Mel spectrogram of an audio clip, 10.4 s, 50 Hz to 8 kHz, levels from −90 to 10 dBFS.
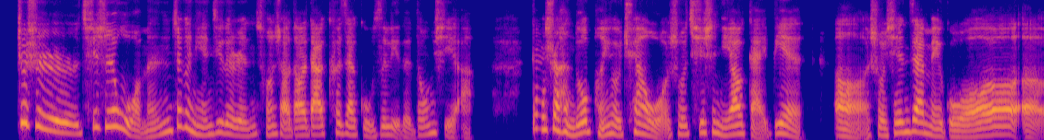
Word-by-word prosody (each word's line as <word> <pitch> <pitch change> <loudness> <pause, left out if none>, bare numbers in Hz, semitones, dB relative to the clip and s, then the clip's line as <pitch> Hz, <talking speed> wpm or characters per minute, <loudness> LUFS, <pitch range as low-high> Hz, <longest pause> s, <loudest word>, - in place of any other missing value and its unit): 就 425 - +5
是 240 - +3
其 280 - -4
实 340 +1 +2
我 315 - -1
们 160 - -7
这 345 - -2
个 310 - -2
年 175 -7 -5
纪 215 +4 -5
的 195 - -3
人 155 +1 -4
从 175 -3 -7
小 185 - -1
到 160 +1 +1
大 165 - +4
刻 210 - -7
在 185 -3 -1
骨 140 -5 -11
子 170 - -8
里 170 - -6
的 - - -12
东 165 +4 -8
西 375 - -6
啊。 - - -10 0.6
但 295 -2 -2
是 275 0 +2
很 235 -8 +1
多 205 +7 +3
朋 230 -5 -5
友 185 -4 -2
劝 200 +5 0
我 - - -3
说： 180 - -5
“其 215 +3 0
实 215 - +1
你 185 -6 -4
要 180 +2 +6
改 - - -3
变。 195 -5 -1 0.3
呃， - - +2
首 155 - -3
先 215 +9 0
在 230 -2 +5
美 155 -7 -3
国， 145 +7 +4
呃， 365 -2 +1
195 Hz, 270 characters per minute, -23 LUFS, 165-235 Hz, 0.6 s, 要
